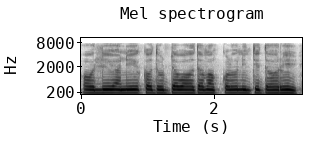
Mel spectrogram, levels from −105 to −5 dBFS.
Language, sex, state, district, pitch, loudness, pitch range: Kannada, male, Karnataka, Bidar, 175 Hz, -12 LUFS, 175-180 Hz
